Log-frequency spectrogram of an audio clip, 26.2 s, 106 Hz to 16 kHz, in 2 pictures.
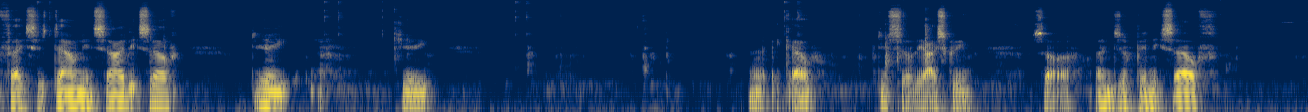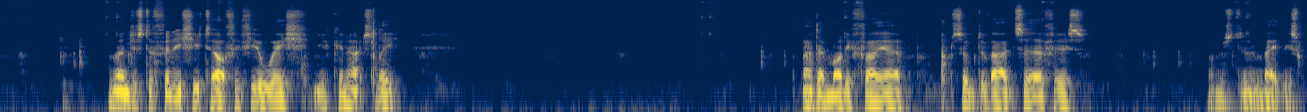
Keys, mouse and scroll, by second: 0.5 click, 1.5 g, 3.4 click, 4.0 g, 5.3 click, 6.5 middle click, 6.6 g, 8.0 click, 9.1 middle click, 9.3 Tab, 12.2 middle click, 13.1-13.7 scroll down 3, 13.7 Tab, 14.3 click, 14.4 Tab, 15.4 click, 20.2 click, 21.7 click, 23.6 click.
